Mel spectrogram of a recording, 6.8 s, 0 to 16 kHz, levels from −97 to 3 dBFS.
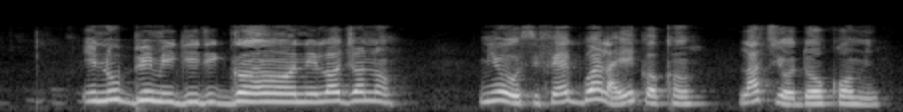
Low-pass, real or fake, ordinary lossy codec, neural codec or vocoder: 7.2 kHz; real; AAC, 48 kbps; none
